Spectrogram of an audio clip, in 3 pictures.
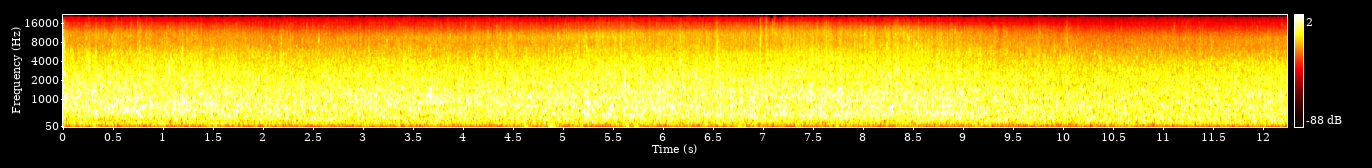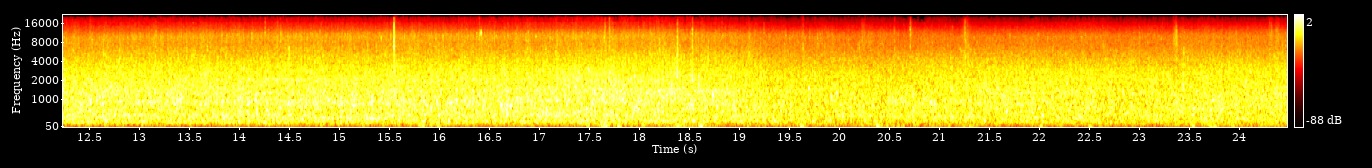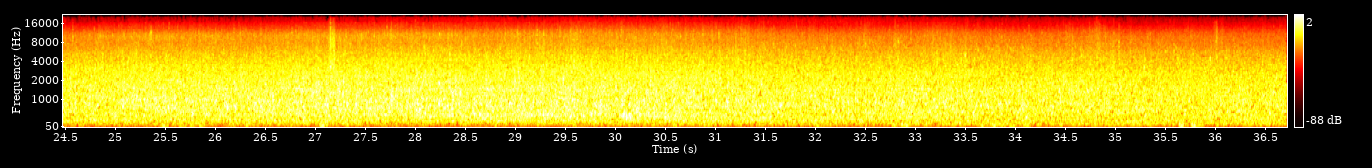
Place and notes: Feldberg, Feldsee - up the stream
walking up the hill, following intricate stream, spread onto many smaller veins. finally approaching a place where the water is really gushing.
Feldberg, Germany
